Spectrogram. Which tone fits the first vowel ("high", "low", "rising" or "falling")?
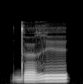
low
